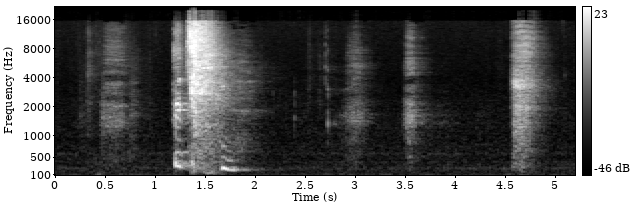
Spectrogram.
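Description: One loud, forceful sneeze with a sharp inward gasp before it, followed by softer sniffs and breaths.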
